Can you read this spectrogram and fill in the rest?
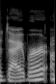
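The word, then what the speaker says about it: Deibert: You can follow me at Amanda Diebert on Twitter, and my last name is German, so it's D-E-I-B-E-R-T, even though it's spelled like die, or said like die.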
